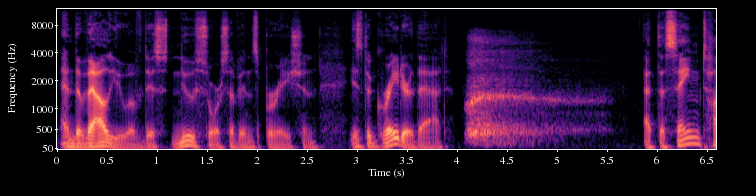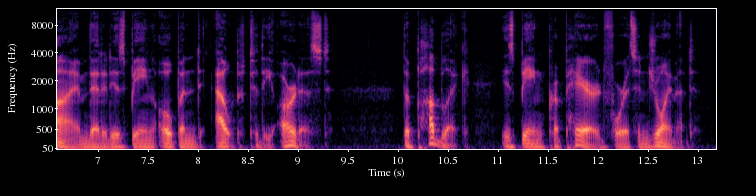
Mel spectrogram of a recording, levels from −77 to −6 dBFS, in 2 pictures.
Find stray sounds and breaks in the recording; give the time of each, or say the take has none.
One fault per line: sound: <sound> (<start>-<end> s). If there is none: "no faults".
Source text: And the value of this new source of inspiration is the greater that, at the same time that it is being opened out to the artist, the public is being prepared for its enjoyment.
sound: sigh (4.1-5.6 s)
